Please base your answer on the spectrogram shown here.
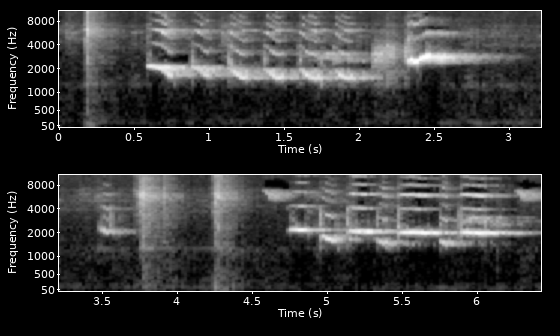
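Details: Common iora, tame, singing at night with a run of descending whistled chirps repeated quickly, a brighter rising note, scattered clicks, then another series of short pulsed whistles.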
